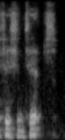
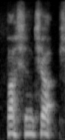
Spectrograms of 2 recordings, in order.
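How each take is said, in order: First: The vowels are said in the speaker's usual accent. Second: The vowels are shifted, imitating a foreign accent.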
